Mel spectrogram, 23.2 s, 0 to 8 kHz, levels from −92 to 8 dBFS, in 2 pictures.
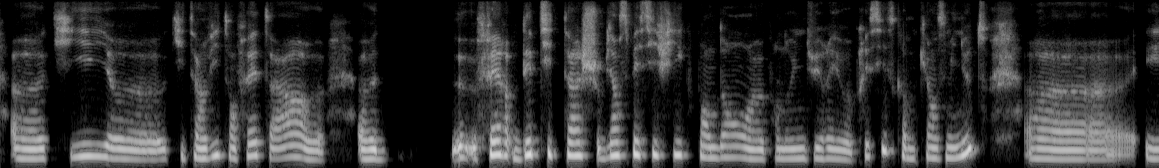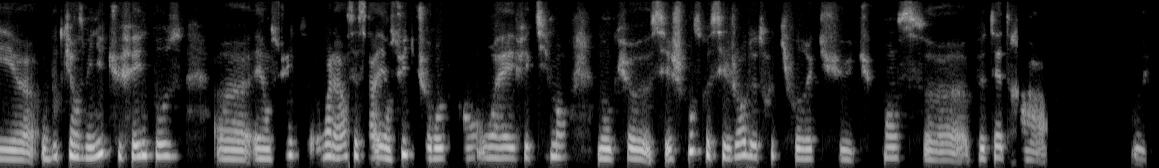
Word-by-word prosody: heu, 175 -1 +3
qui, 215 +3 +1
heu, 165 -2 +2
qui - - -7
t'invite 195 +6 +1
en 180 - 0
fait 225 +5 -1
à, 195 +2 -1
heu 155 -2 0 0.4
heu 170 0 +6
d 160 - -13 0.7
heu, 360 0 +4
faire 240 -2 +7
des 240 +9 +7
petites 250 -1 +2
tâches 230 -3 +4
bien 225 +7 +4
spécifiques. 240 0 +3
Pendant, 195 -2 -1
heu, 165 0 0
pendant 170 +1 -3
une 175 +1 +1
durée, 175 0 -2
heu, 155 -2 -1
précise 215 - -2
comme 185 - -3
15 180 +1 -4
minutes. 255 - +3 0.4
Heu 165 - -1
et 170 -2 0
heu, 150 - -2
au - - -1
bout 180 - -4
de - - -9
15 210 -3 +1
minutes, 225 +8 +3
tu 240 -5 -5
fais 205 - +2
une 230 +1 +3
pause, 220 -1 -2 0.4
heu, 165 -2 -1
et 180 - 0
ensuite, 230 +8 -5 0.2
voilà, 205 -3 +1
c'est 225 +1 -1
ça 220 -3 -1
et - - +3
ensuite 245 +8 +1
tu - - -6
reprends 180 +1 -2
ouais, 190 -1 -2
effectivement. 200 +2 -4 0.3
Donc, 175 -2 +2
heu, 170 -2 +3
c'est - - +1
je 170 - -4
pense 305 0 +1
que 240 - +1
c'est 225 -2 +1
le - - 0
genre 225 +2 +1
de 215 -2 0
truc 220 +3 -11
qu'il - - -12
faudrait 170 -1 -1
que 170 - -28
tu 160 -2 -9
tu - - -12
penses, 190 0 -3
heu, 150 -2 -5
peut-être 185 - -4
à - - -10 0.9
ouais. 345 -1 -9
190 Hz, 190 wpm, -22 LUFS, 170-225 Hz, 0.9 s, faire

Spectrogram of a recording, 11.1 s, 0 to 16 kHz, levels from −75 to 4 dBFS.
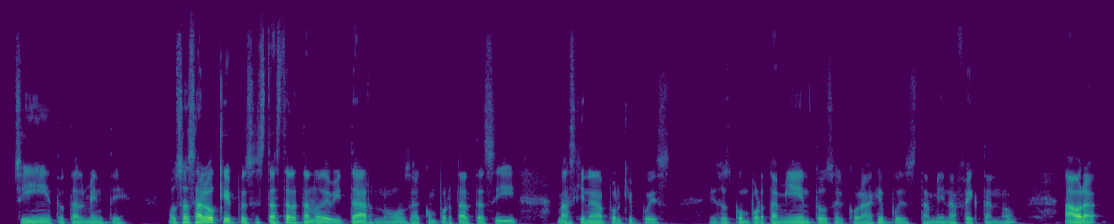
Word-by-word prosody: Sí, 130 +3 0
totalmente. 115 -1 -4 0.4
O 115 - -2
sea, 140 - +4
es 135 - +2
algo 140 +3 +10
que, 135 -4 +4
pues, 120 -1 -3
estás 120 +1 +1
tratando 125 +2 +3
de 120 - +4
evitar, 120 +5 +2
¿no? 100 +4 -7
O 145 - -4
sea, 110 -4 -5
comportarte 105 +1 -3
así, 130 +4 -3 0.4
más 115 -2 -2
que 130 - -2
nada 115 -1 0
porque, 115 -2 -4
pues, 95 -10 -7 0.3
esos 115 0 -7
comportamientos, 105 +1 -2
el 95 -2 -7
coraje, 100 +6 -3
pues, 100 -6 -7
también 95 0 -6
afectan, 95 -2 -5
¿no? 90 - -8 0.4
Ahora, 105 -1 +7
115 Hz, 165 wpm, -25 LUFS, 100-125 Hz, 0.4 s, algo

